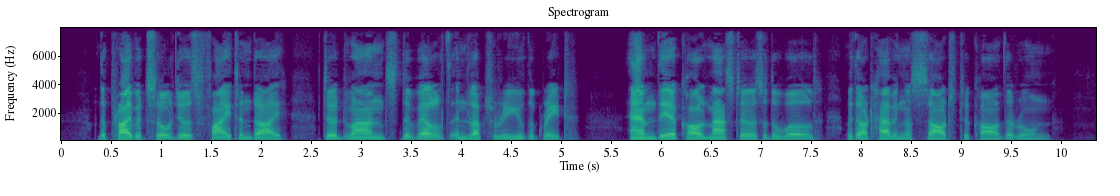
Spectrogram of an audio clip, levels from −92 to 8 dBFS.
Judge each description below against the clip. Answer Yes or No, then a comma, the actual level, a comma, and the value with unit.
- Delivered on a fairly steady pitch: Yes, narrow, 2.1 semitones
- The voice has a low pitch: Yes, low, 130 Hz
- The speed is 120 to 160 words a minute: No, average, 180 wpm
